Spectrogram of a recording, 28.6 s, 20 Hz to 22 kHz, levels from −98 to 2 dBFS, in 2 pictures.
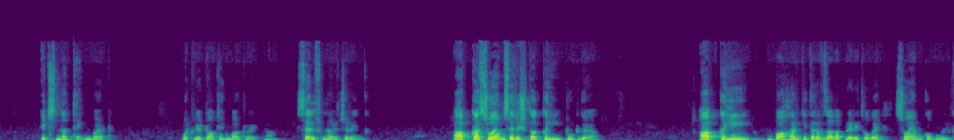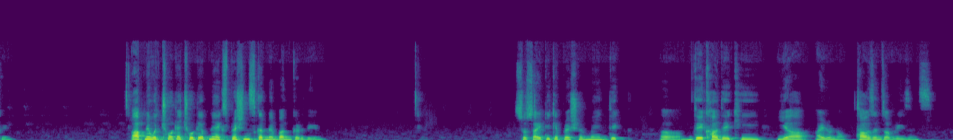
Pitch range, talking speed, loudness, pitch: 145-200 Hz, 115 wpm, -19 LUFS, 175 Hz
